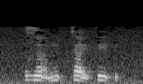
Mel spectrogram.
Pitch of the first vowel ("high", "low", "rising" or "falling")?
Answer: falling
